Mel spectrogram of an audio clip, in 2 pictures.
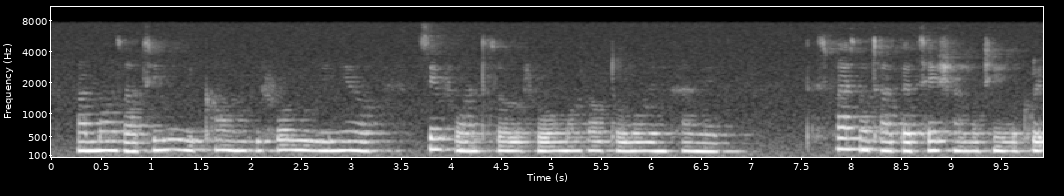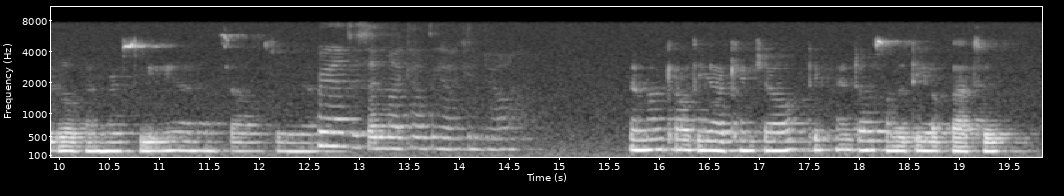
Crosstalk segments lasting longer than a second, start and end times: none

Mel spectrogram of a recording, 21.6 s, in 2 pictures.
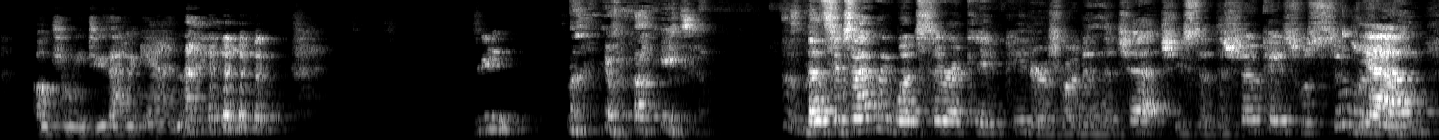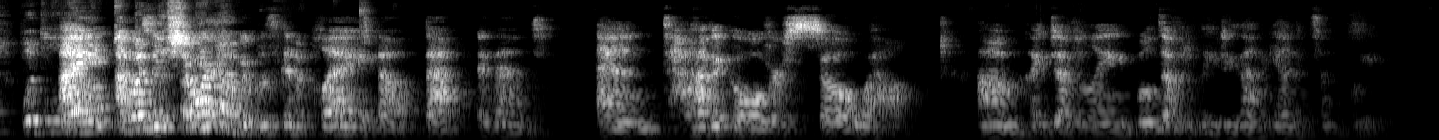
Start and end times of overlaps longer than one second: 11.2-12.6

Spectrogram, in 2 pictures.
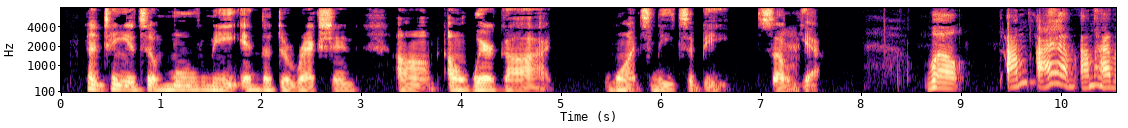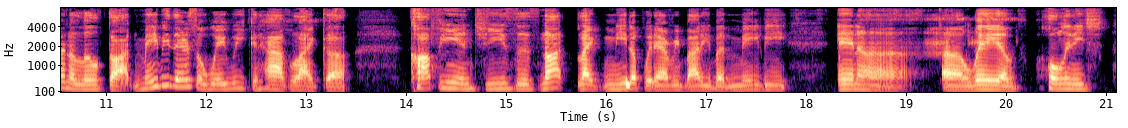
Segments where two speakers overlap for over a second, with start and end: none

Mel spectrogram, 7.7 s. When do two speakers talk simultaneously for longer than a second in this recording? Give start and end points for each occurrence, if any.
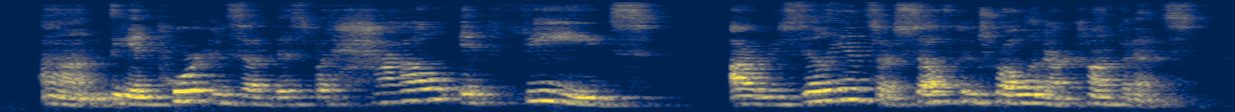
none

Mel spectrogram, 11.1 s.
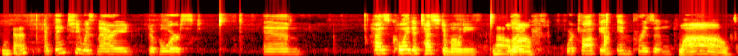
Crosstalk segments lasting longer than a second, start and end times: none

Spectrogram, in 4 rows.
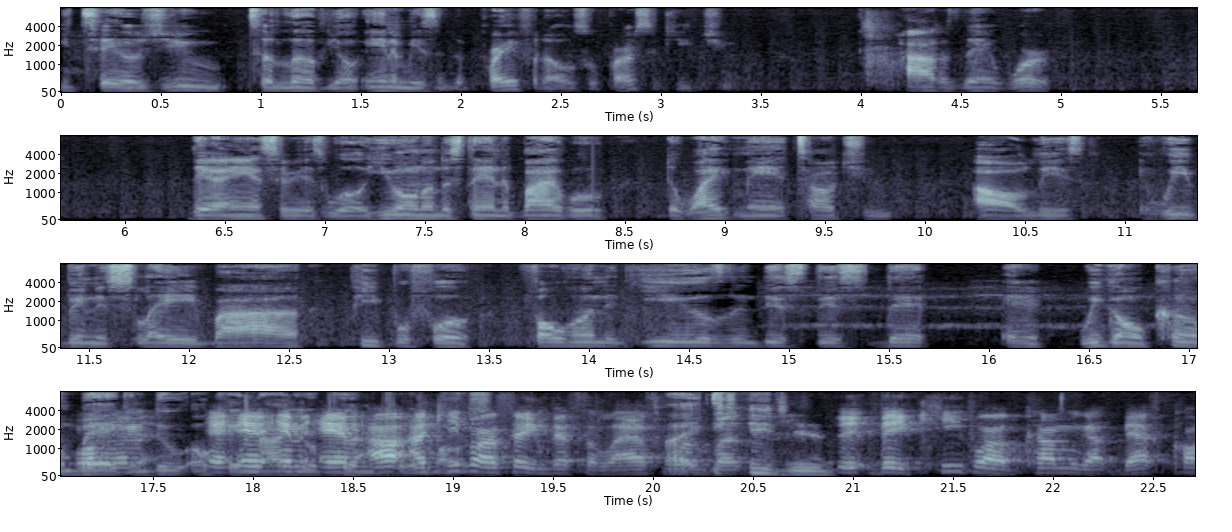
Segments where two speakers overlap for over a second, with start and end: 17.1-19.2

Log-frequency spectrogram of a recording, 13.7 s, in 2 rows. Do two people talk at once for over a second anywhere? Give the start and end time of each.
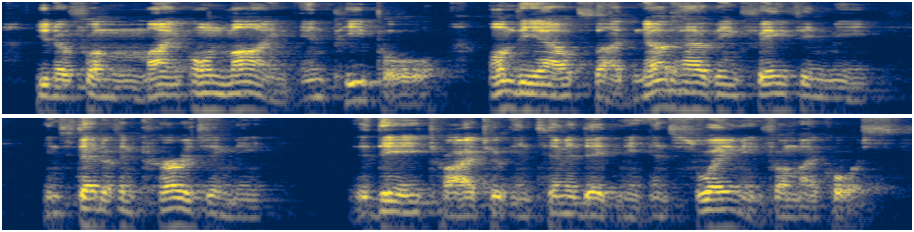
none

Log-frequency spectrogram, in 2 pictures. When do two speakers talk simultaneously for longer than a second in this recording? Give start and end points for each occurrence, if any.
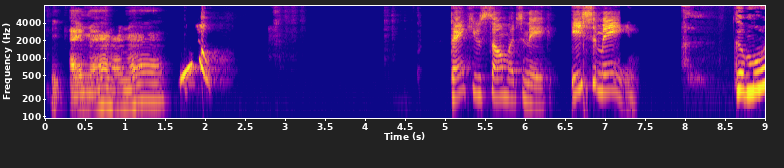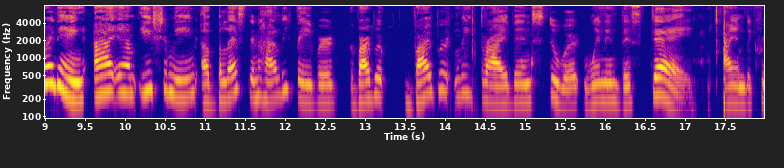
none

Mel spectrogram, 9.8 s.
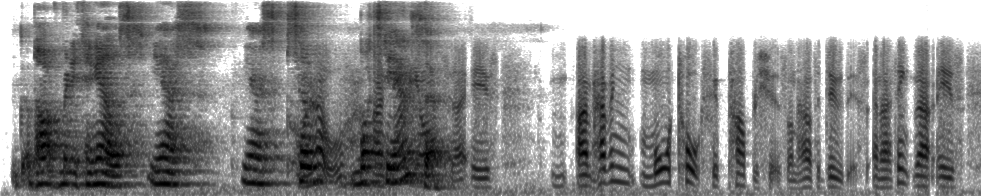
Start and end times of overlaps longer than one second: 2.9-4.4

